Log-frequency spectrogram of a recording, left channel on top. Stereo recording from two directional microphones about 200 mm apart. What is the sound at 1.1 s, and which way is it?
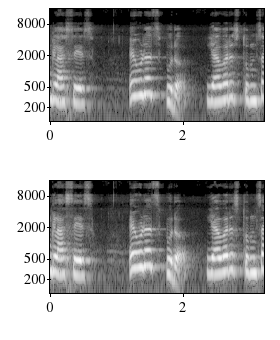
A woman's voice, 15° left (ahead or behind).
